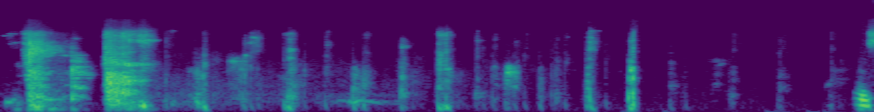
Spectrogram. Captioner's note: congregation clapping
